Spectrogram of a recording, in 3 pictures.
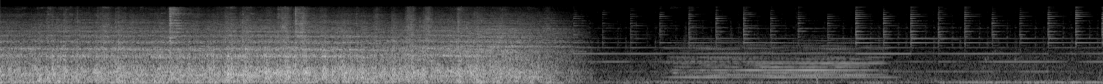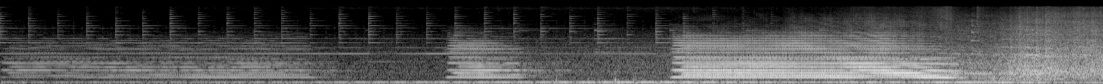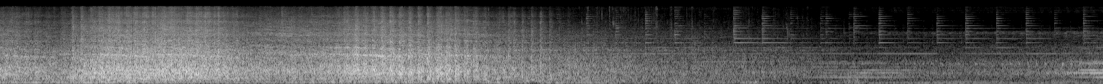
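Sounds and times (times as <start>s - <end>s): train wheels clattering over rails: 0.0s - 7.6s, 20.6s - 30.6s
locomotive horn blasts: 6.7s - 9.0s, 11.0s - 14.4s, 15.5s - 16.6s, 17.7s - 20.9s, 30.2s - 31.2s, 32.7s - 33.0s.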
